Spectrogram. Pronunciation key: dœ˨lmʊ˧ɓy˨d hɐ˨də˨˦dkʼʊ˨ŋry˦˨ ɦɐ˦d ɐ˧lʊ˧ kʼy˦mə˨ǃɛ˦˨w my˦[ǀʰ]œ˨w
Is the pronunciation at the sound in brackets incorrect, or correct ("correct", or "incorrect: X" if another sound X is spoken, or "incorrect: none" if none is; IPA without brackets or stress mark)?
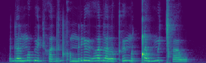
correct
